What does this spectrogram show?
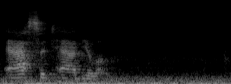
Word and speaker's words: acetabulum: in the hip bone that we call the acetabulum. Put your ass into it, type of thing. It's spelled acetabulum, but it's called acetabulum.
